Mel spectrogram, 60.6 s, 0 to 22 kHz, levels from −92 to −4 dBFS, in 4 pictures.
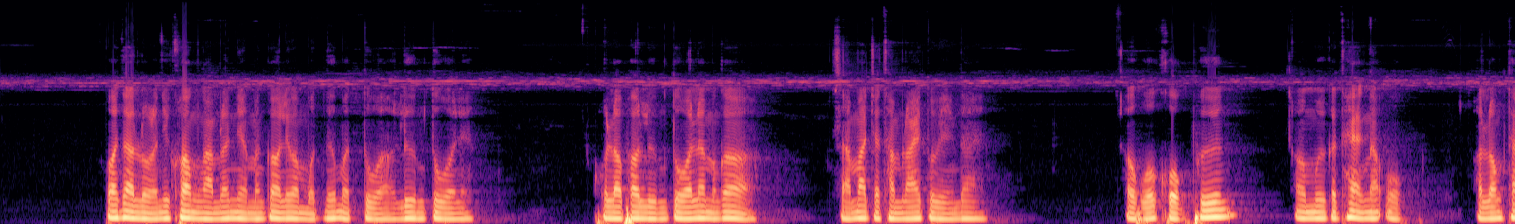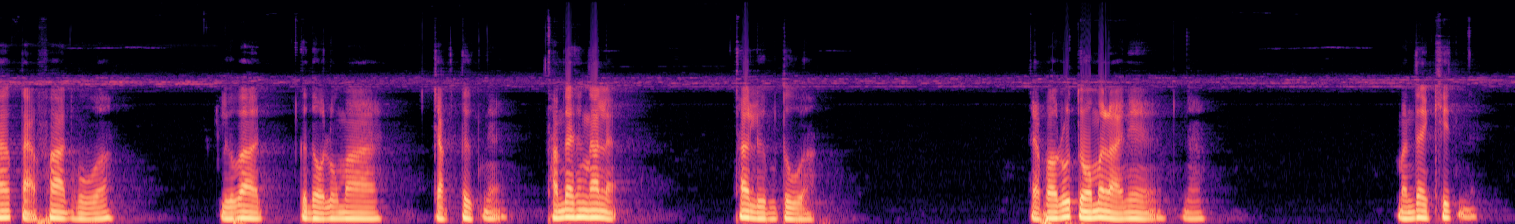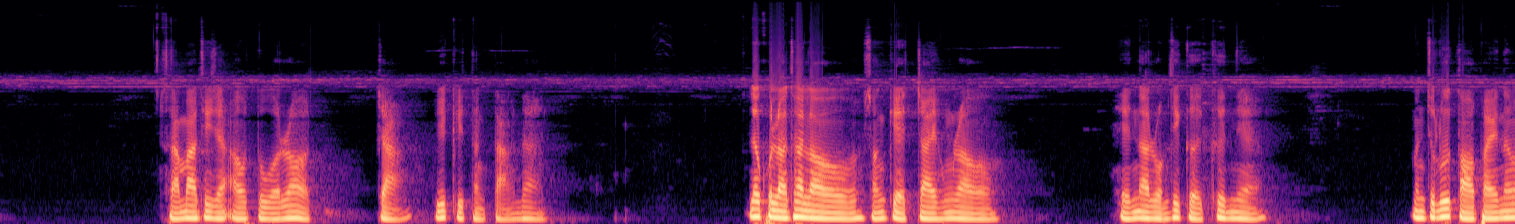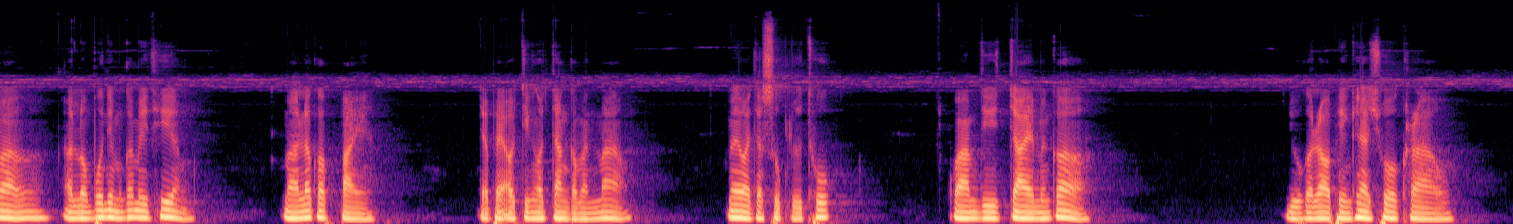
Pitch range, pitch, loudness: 100-115 Hz, 105 Hz, -14 LUFS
